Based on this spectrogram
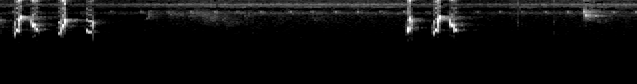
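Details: Bulbul in full song as a lure recording on a rainy day: a burst of three bright, bubbling chirped notes, a pause of about three seconds, then another matching three-note burst; faint distant bird calls behind.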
